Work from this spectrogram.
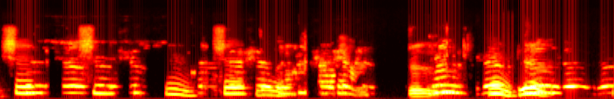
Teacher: Mình cứ nói thoải mái thôi, mình không cần phải bật hơi gì đâu. Đây không phải âm bật hơi nhá. Ừ, mình chỉ cần uốn lưỡi thôi.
